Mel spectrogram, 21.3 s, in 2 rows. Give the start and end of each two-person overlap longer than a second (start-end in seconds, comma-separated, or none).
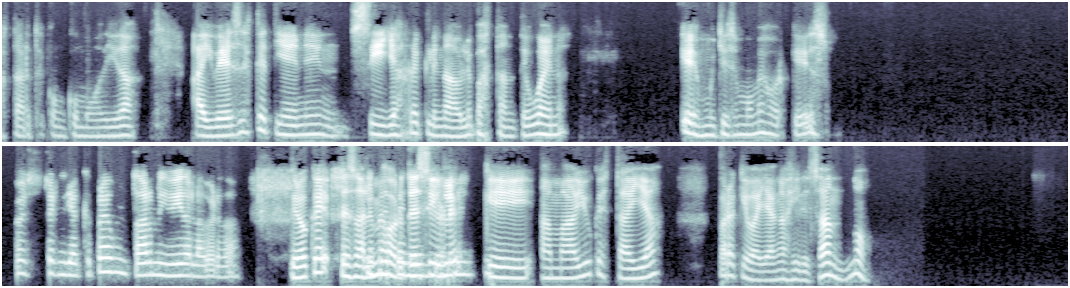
14.3-15.6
